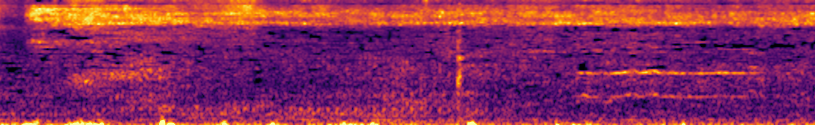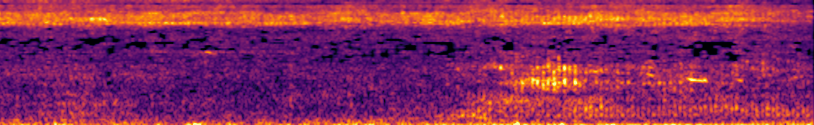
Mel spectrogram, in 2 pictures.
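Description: Wind buffeting a phone microphone outdoors: irregular low rumbling gusts over a steady faint hiss, strongest in the first couple of seconds.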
